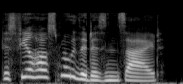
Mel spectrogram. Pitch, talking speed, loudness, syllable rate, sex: 245 Hz, 230 wpm, -17 LUFS, 5.4 syllables/s, female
